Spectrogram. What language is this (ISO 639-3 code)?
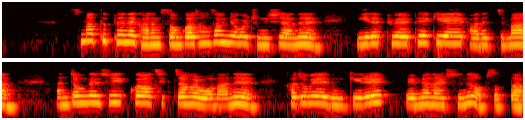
kor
